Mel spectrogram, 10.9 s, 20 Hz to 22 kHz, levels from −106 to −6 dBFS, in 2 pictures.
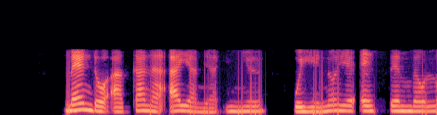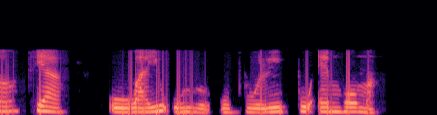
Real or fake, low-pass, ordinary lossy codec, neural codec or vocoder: real; 3.6 kHz; AAC, 32 kbps; none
